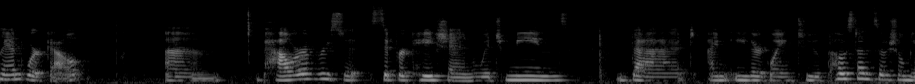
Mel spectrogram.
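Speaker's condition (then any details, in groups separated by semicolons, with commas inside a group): No condition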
